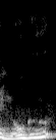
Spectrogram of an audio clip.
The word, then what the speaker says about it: योग: तो इसलिए वो किसी भी चीज को इजी बनाने के लिए उसके पीछे ए लगा देते हैं। जैसे योग बन गया योगा।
